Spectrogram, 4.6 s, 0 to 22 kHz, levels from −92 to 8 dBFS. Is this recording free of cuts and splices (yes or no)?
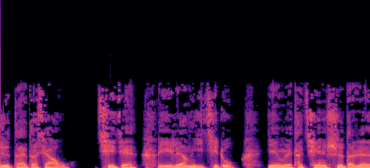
no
